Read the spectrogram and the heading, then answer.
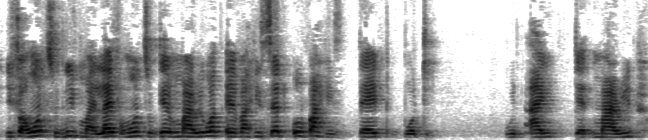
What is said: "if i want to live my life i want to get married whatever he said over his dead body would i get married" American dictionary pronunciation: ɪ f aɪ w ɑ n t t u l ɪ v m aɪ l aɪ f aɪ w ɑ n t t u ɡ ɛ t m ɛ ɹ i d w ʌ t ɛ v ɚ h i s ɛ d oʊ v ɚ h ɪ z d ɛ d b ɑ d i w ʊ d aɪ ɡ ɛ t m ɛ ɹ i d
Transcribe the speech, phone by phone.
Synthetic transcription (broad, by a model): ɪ f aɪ w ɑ n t t u l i v m aɪ l aɪ f aɪ w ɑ n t t u ɡ ɛ t m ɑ ɹ i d w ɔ t ɛ v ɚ h i s ɛ d oʊ v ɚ h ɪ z d ɛ d b ɑ d i w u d aɪ ɡ ɛ t m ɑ ɹ i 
